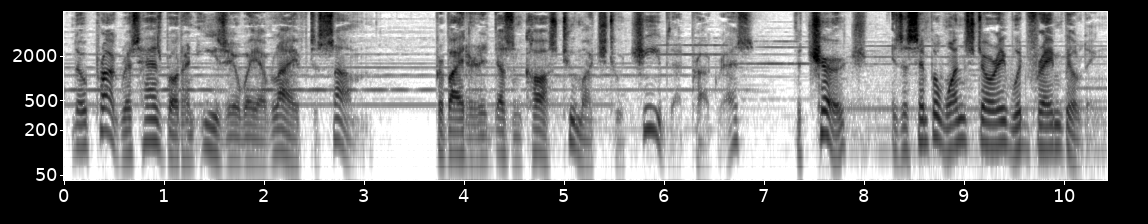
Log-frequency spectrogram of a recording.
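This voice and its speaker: A man narrating a radio drama as a measured, scene-setting storyteller. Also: lowish voice, a little mellow.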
